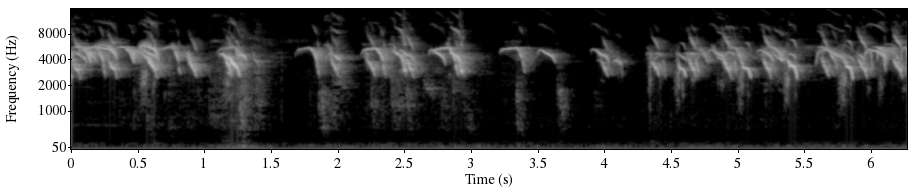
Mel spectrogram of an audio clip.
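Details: Baby chickens at 14 days, first time separated from their mother, call in bursts of high, arching peeps, with short pauses between clusters of chirps.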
